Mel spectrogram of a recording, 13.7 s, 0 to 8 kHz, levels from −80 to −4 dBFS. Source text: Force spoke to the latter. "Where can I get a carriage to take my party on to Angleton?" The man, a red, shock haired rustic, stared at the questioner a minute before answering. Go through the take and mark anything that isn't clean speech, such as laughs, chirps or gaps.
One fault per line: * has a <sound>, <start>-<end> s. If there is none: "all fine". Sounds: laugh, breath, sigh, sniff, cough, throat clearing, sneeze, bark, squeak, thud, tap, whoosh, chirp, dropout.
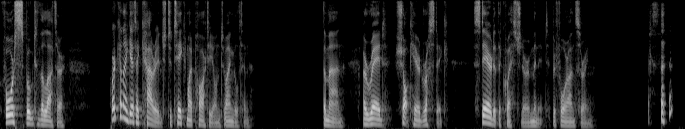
* has a laugh, 13.0-13.5 s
